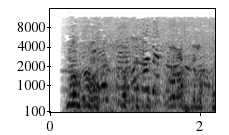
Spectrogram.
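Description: Voices of several people chattering.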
